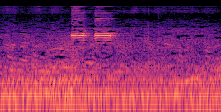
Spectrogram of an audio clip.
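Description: Two short, high-pitched horn toots in quick succession, about a second in, over steady crowd chatter.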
